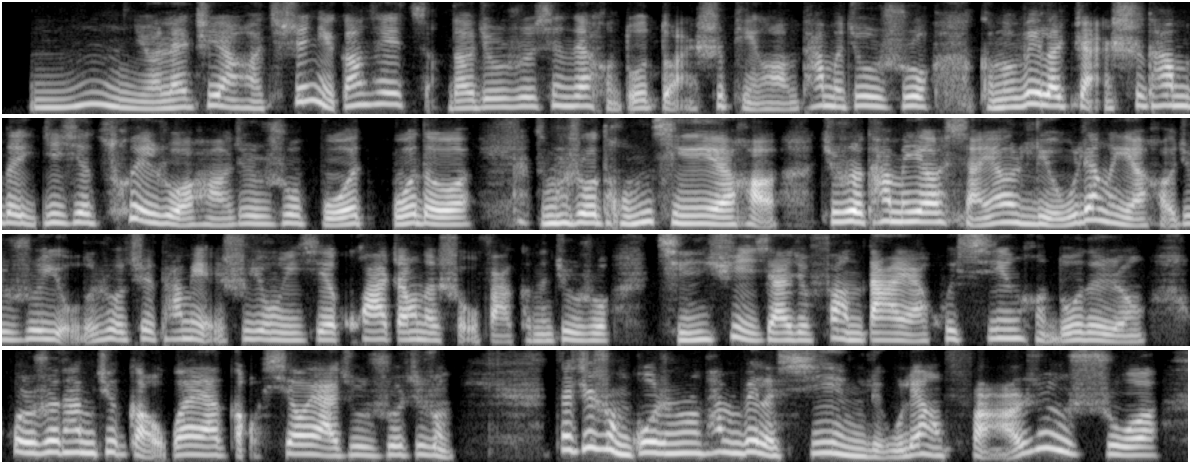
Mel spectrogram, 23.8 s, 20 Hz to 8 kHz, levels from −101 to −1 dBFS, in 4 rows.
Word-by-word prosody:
嗯， 220 +1 -3
原 180 0 -4
来 210 +2 -1
这 270 - -4
样 215 -6 -1
哈。 190 -2 -6
其 - - -14
实 370 +1 -2
你 360 - -1
刚 255 +3 -1
才 300 - -4
也 295 - 0
讲 - - -20
到 195 +1 -2
就 220 +1 -3
是 225 - -4
说 240 - -2
现 250 +1 -4
在 250 - +2
很 - - -12
多 195 - -3
短 215 - -6
视 255 - -6
频 170 -7 -10
啊， 165 -1 -5
它 250 +6 -4
们 230 -3 -1
就 255 -1 +1
是 225 - -9
说 245 -1 +2 0.2
可 200 - -6
能 220 +2 0
为 300 +3 +6
了 255 -3 +6
展 230 -6 -3
示 260 - -5
它 260 +1 +1
们 255 - 0
的 230 - +1
一 225 +4 -3
些 240 +1 0
脆 275 +6 0
弱 195 -7 +3
哈， 175 -1 -5
就 205 +3 -5
是 200 - -3
说 220 +2 -3
博 190 +1 +2
博 200 +4 +2
得 190 -3 +4 0.3
怎 215 - +1
么 220 - +3
说 230 -1 +5
同 220 +2 0
情 220 -5 0
也 190 -2 +7
好， 190 - +3 0.2
就 255 - 0
是 265 - +5
说 265 - +12
它 270 +2 +1
们 260 0 +4
要 250 -1 +7
想 - - -2
要 240 +1 +3
流 195 -3 0
量 295 -1 +3
也 170 -3 +1
好， 165 - -7
就 210 - -5
是 200 - -8
说 230 - -1
有 220 - -5
的 175 - -8
时 230 - -4
候 210 - -1
其 - - -13
实 225 - -4
它 215 +1 -7
们 220 - -2
也 - - -6
是 225 - -9
用 205 -3 -2
一 190 - -5
些 200 +1 -1
夸 215 0 +1
张 210 +1 +1
的 190 - -3
手 - - -10
法， 155 -1 -6
可 180 +2 -16
能 175 - -6
就 210 +3 -4
是 190 - -3
说 185 0 -3 0.2
情 200 +1 -3
绪 270 - -4
一 205 -6 -2
下 195 -1 +2
就 195 - -3
放 210 -2 -2
大 195 0 +4
呀， 170 -1 -2
会 225 +5 -5
吸 235 +3 -7
引 240 0 -2
很 195 -4 -11
多 195 +3 -2
的 195 - -1
人， 155 -1 -5 0.3
或 300 - +3
者 275 - +7
说 300 +2 +4
它 290 - +2
们 275 - +2
去 300 - -2
搞 - - 0
怪 235 +1 +3
呀， 225 -1 +4
搞 - - -5
笑 250 -2 +2
呀 205 -4 +4
就 225 +2 -5
是 220 - -3
说 230 +3 -3
这 235 +2 -6
种 185 -6 -3 0.5
在 360 - +2
这 415 +1 +3
种 295 -11 +4
过 285 0 +6
程 265 - +3
中 275 0 +1
它 300 +4 -3
们 280 - +1
为 295 +1 +5
了 215 - +4
吸 270 +7 -5
引 235 -8 +1
流 165 -1 -5
量， 235 -1 0
反 185 - -2
而 - - -1
就 370 -6 +1
是 260 - -11
说 220 -3 +1
220 Hz, 370 characters per minute, -21 LUFS, 195-255 Hz, 0.5 s, 说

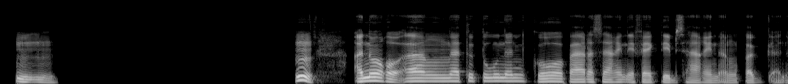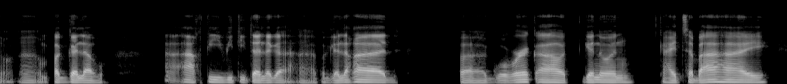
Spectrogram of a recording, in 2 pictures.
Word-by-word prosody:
Mhm. 110 -7 -2 2.4
Hmm, - - +7 0.4
ano 145 +5 +7
ko, 135 - +4
ang 150 +1 +3
natutunan 155 0 0
ko 135 +1 +2
para 115 0 +2
sakin, 115 0 -3
effective 100 -1 -2
sakin 95 -2 -4
ang 90 +1 -6
pag 90 +1 -5 0.2
ano, 110 - -13
um, 95 +3 -10
pag-galaw. 95 -2 +1 0.6
Ah, - - -3
activity 105 -2 -5
talaga, 100 0 +1
ah, 90 -2 -12
pag-lalakad, 100 0 +1 0.6
pagwo-workout, 95 +3 0
ganun, 100 -2 -1 0.2
kahit 95 -1 -3
sa 100 - -1
bahay, 105 0 +2
105 Hz, 100 wpm, -21 LUFS, 95-115 Hz, 2.4 s, Hmm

